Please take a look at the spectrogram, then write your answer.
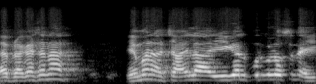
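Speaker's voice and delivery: loud, public, complaining tone.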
